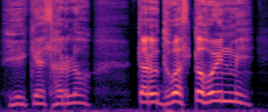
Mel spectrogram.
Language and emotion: Marathi, fearful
